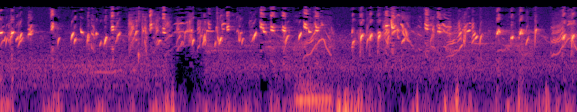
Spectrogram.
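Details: Goldfinch singing on a branch in sunlight: dense, rapid twittering with liquid chirps and downward slurred notes, a short hush near the middle, then renewed tinkling phrases.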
